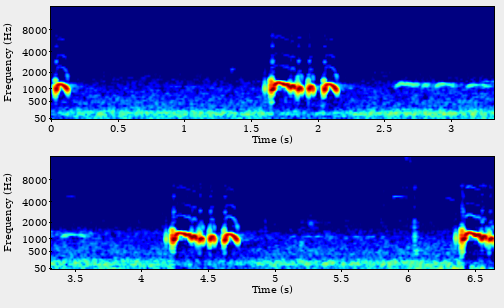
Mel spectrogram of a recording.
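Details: Lure recording of a zebra dove meant to coax a silent dove into singing: hollow cooing phrases repeated roughly every two and a half seconds, each slurred and then stuttering, with soft level notes between two of them.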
